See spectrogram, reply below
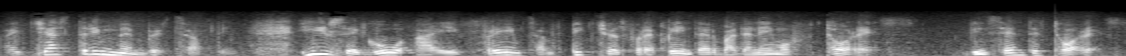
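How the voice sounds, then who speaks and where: A man's voice: medium pitch, big pitch swings, unhurried, muffled recording, slight background noise. A man playing a helpful, talkative small-town art shop owner, musing aloud in an old-time radio drama. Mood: reminiscing.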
